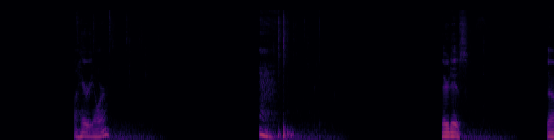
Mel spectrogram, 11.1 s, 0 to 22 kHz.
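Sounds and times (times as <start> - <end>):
man sighing: 5.2 - 5.8.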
